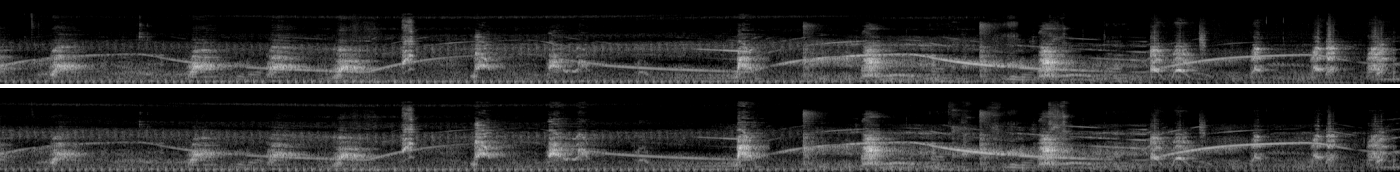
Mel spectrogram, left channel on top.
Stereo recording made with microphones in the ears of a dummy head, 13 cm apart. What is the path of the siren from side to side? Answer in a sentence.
In this clip you hear the siren move to the right.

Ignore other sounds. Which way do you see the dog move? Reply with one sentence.
In this clip you hear the dog move from left to right and back again.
